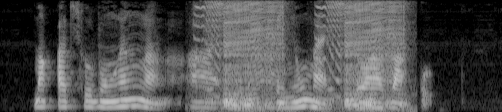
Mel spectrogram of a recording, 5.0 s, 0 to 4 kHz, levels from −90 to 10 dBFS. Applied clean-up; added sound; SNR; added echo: none; Squeak / Cupboard open or close; 0 dB; none.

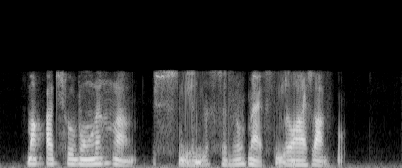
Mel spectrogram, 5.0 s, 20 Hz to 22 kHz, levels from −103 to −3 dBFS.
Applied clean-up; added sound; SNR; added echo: neural diffusion model UNIVERSE++.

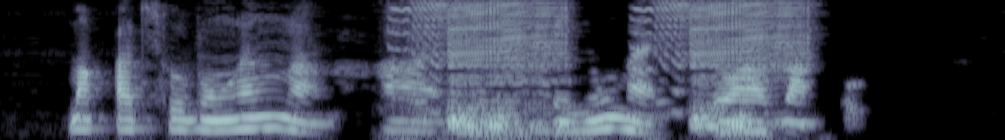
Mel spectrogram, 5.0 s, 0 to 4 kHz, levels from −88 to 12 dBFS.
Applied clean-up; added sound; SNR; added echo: classical method Wiener filter.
